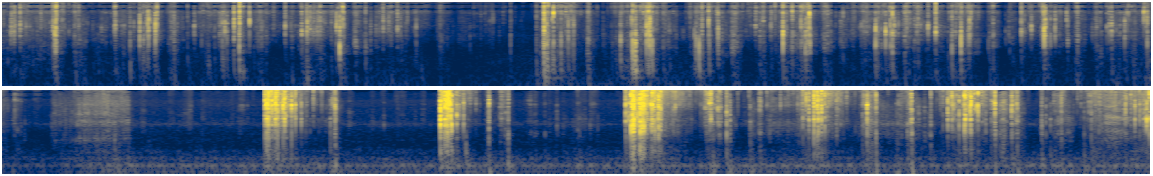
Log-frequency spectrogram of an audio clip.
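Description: Dried plaster-clay shell cracking and crumbling between fingers: dense runs of small sharp crackles. About halfway through a low steady hum comes in underneath, and the crackling then comes in louder separate bursts as squeezed clay breaks apart.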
